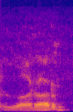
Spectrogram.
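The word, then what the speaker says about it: غرر: Ejaan gharar boleh ghain ra alif ra atau ghain ra ra, ya. Bunyinya gharar dalam braket gelap, ya.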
